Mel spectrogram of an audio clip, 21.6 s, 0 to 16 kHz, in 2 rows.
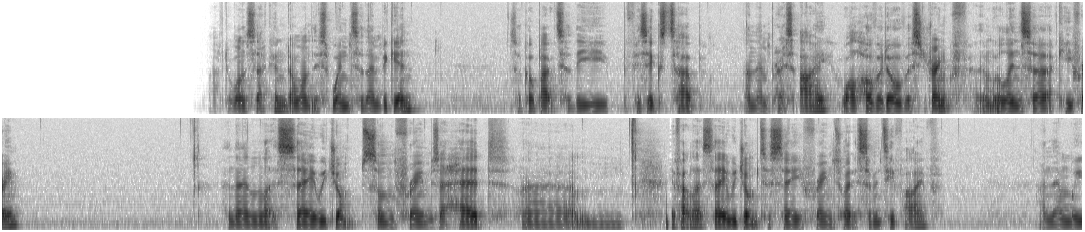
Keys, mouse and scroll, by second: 2.8-4.8 right drag, 4.8-7.1 middle drag, 7.1-8.8 drag, 12.2 i, 15.4-17.0 drag, 19.8-21.3 drag.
